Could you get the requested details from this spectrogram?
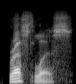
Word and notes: restless: American English

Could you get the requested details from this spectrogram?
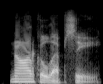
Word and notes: narcolepsy: American English

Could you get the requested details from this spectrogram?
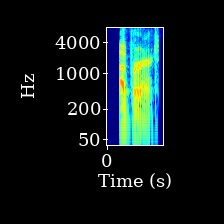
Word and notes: avert: American English

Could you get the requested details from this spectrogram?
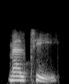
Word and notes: malty: Indian

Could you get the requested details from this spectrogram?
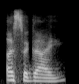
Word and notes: assagai: Indian

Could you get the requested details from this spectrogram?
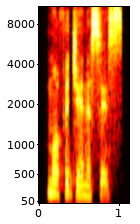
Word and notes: morphogenesis: Indian

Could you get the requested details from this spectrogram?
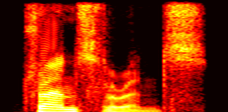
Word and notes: transference: British English

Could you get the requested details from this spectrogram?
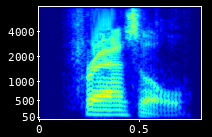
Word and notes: frazzle: American English

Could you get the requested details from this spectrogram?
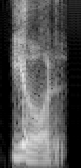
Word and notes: yawl: Indian

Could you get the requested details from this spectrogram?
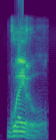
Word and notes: guayule: British English

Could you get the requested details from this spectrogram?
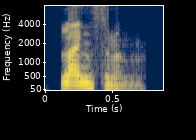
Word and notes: lanthanum: British English

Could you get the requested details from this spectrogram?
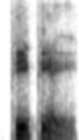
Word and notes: PPE: American English

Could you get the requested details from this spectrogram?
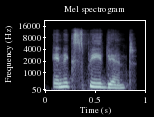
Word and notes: inexpedient: Indian

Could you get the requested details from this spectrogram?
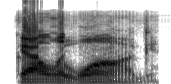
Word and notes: golliwog: American English

